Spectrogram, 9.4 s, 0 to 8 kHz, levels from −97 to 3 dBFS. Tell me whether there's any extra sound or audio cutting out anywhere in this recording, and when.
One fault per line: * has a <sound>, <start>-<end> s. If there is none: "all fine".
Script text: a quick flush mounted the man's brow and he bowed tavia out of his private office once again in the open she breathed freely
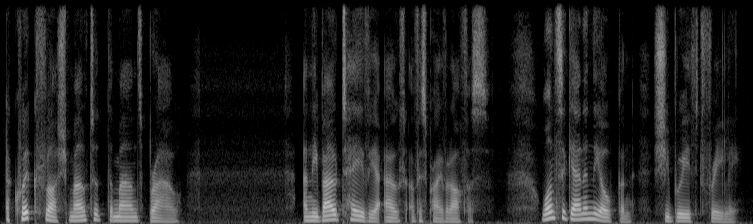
all fine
